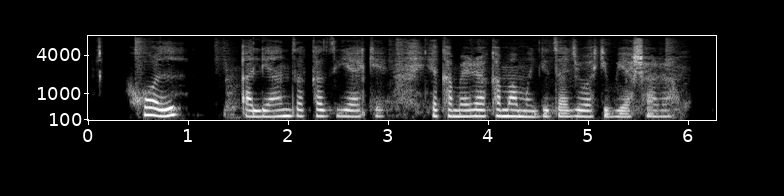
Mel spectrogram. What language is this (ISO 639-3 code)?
swa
